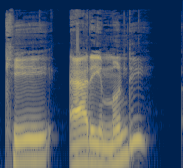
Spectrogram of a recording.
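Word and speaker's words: Ki-Adi-Mundi: Ki Adi Mundi?" – That's right.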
